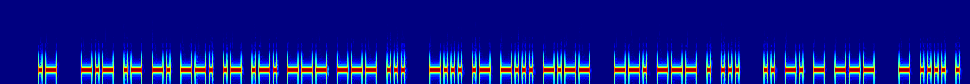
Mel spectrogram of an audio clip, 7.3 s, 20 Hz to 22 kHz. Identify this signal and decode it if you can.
Morse code, heard as a keyed tone, about 44 wpm, 700 Hz. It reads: A KANGAROOS BABY GOES INTO THE
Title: Easy Phrases 45wpm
